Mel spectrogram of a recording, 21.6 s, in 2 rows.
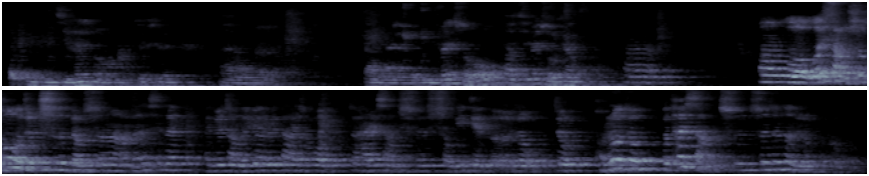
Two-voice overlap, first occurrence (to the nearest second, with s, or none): none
